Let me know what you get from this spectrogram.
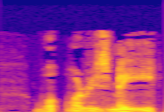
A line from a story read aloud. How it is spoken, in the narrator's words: said Hagrid, lowering his voice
